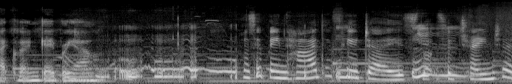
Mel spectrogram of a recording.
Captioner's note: whimpers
